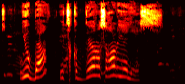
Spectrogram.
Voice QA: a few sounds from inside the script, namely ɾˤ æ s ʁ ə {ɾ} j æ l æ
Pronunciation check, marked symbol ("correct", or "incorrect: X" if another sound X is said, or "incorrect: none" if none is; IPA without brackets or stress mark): correct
